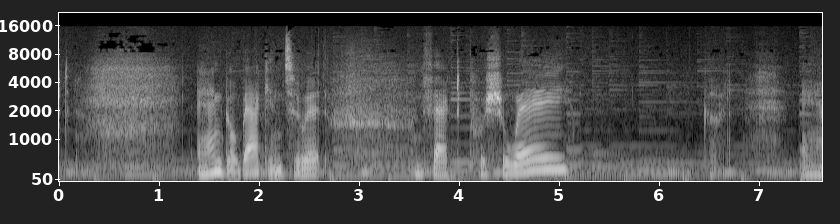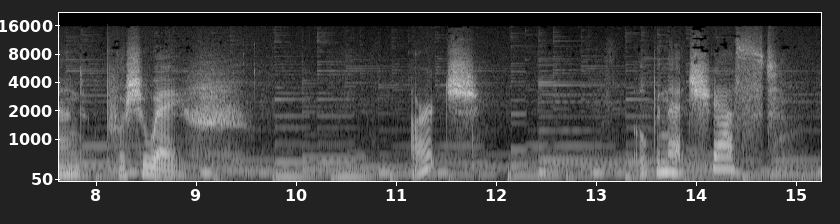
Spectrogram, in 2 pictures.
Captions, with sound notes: [inhales] and go back into it. In fact, push away. Good, and push away. [exhales] Arch, open that chest,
